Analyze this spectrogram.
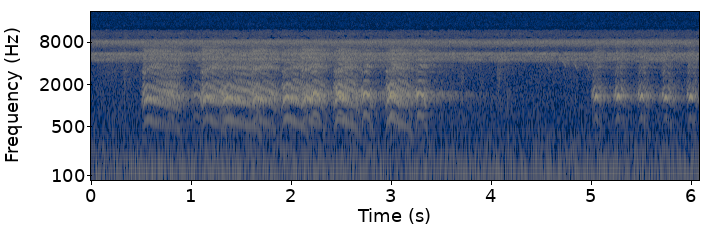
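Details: Crows in a garden with magpies: a fast burst of harsh, bending caws for about three seconds, silence, then a quieter series of short caws.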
